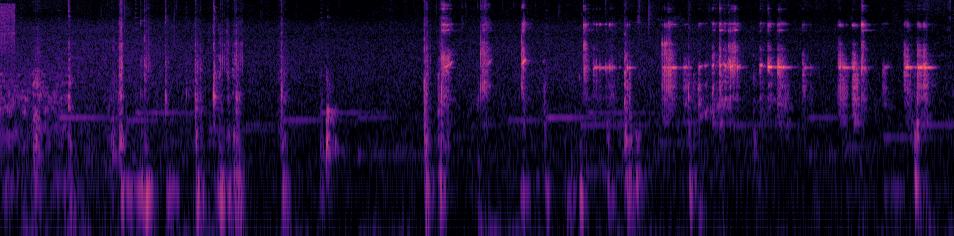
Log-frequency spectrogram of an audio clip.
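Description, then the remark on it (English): Fidget toy clicking: a dense, irregular run of sharp plastic clicks and snaps, some in quick bursts, others spaced apart, with faint higher ringing tones mixed in and no talking. “Very good fidget sounds.”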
